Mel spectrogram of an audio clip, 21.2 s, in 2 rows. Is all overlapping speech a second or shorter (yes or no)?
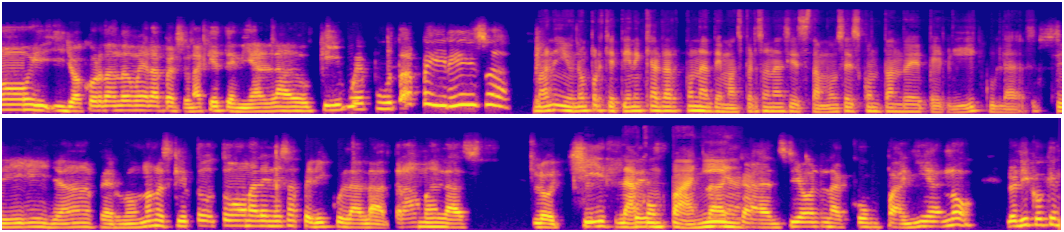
no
